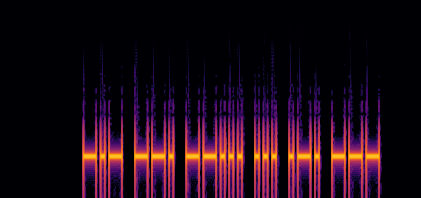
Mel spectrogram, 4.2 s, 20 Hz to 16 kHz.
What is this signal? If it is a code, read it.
Morse code, heard as a keyed tone, about 28 wpm, 700 Hz. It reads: KG7SRO
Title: USA Call Signs Repeated 3x 28wpm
